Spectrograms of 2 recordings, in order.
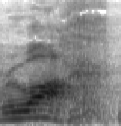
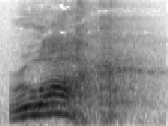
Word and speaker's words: ruach: And you're supposed to pronounce it that way, by the way. According to Barry Kirchhoff, who did a lesson on this based on John chapter 3, you're supposed to pronounce it with a little bit of that glottal sound, that ruach, because it's supposed to sound like breath.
